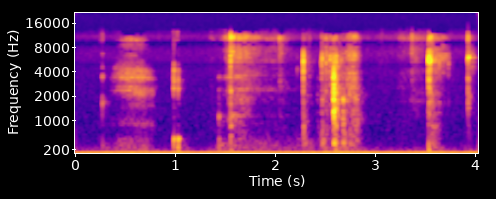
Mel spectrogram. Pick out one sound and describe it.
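A metal ring clicks down onto a table.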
